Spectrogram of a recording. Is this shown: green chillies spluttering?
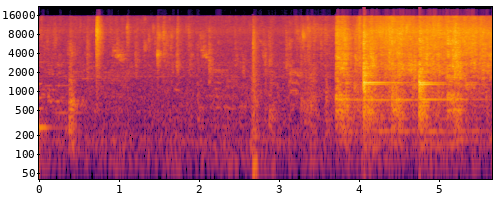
yes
